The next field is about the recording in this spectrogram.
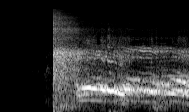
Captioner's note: chest slapping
